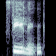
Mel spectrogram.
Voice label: "feeling", Indian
